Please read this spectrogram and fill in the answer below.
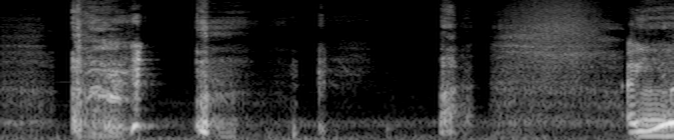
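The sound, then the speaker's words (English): A few harsh, throaty coughs come in short separate bursts with pauses between them. They are fairly loud, and the final burst is the strongest. “can you help with his cough?”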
